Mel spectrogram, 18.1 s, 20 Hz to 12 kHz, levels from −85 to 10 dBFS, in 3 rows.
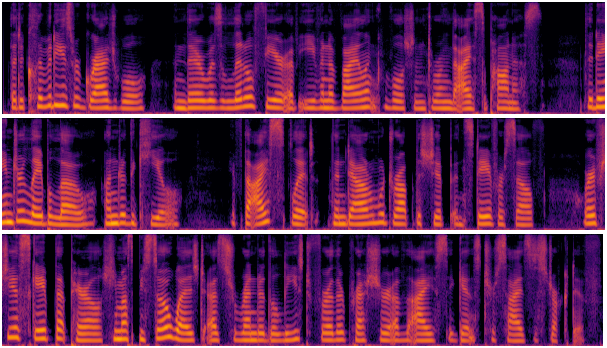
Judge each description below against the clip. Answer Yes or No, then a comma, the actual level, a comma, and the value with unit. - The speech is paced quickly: Yes, fast, 210 wpm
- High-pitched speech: Yes, high, 220 Hz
